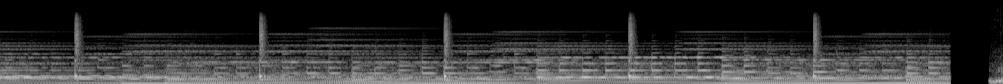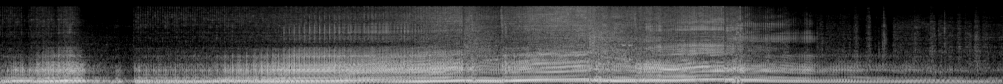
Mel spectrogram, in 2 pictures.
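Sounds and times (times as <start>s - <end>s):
car engine revving: 9.9s - 20.0s.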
